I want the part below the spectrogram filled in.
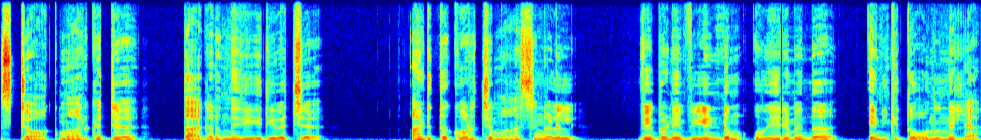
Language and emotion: Malayalam, fearful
